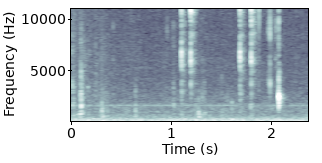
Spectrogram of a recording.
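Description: Faint clicks from a computer mouse and keyboard: a quick pair about a second in, then a short run of about three clicks near the end.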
